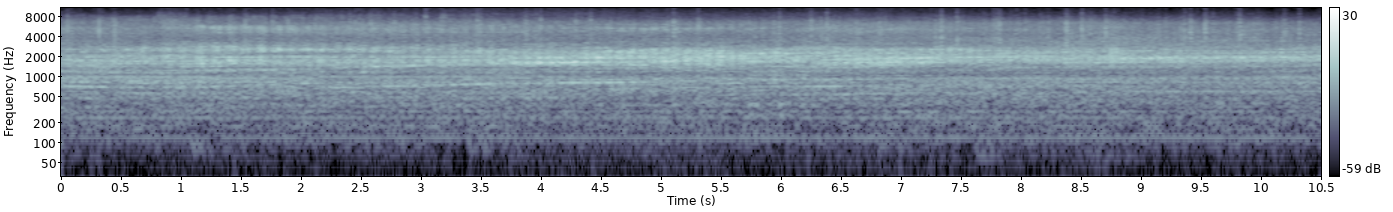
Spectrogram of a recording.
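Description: HO scale model freight train led by a Santa Fe F7A locomotive running along the track: a steady whir of the locomotive's motor and gears, with a light rattle of the cars and scattered faint ticks from the wheels on the rails.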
